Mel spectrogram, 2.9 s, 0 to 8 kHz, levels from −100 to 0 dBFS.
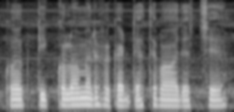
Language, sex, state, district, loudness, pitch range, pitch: Bengali, male, Assam, Hailakandi, -19 LUFS, 110-125 Hz, 115 Hz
